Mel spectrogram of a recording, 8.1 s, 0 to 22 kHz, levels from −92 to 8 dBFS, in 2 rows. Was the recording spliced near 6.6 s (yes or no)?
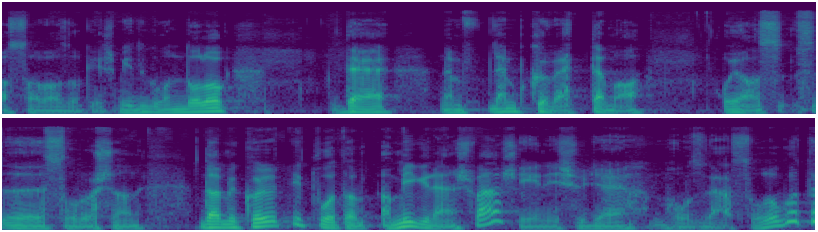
yes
